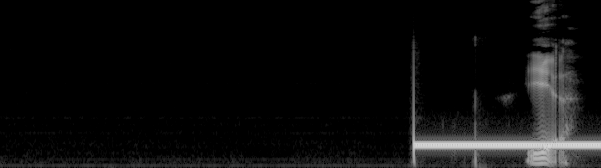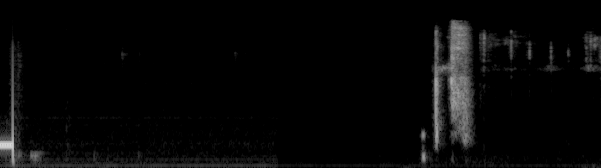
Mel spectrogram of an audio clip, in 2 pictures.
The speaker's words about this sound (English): I think I should be able to make this phone call, and all of you hear it.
